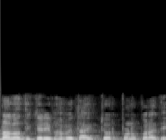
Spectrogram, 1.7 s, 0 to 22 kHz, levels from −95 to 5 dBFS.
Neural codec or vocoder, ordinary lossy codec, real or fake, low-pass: codec, 16 kHz, 4 kbps, X-Codec, WavLM features, trained on Multilingual LibriSpeech; AAC, 48 kbps; fake; 7.2 kHz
